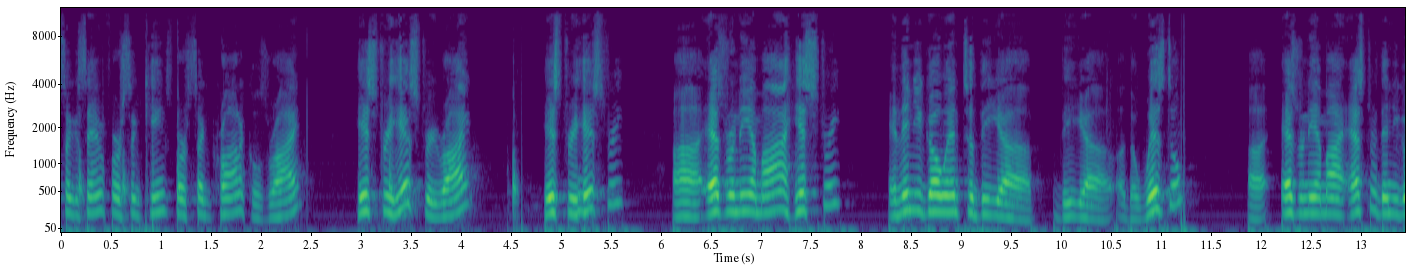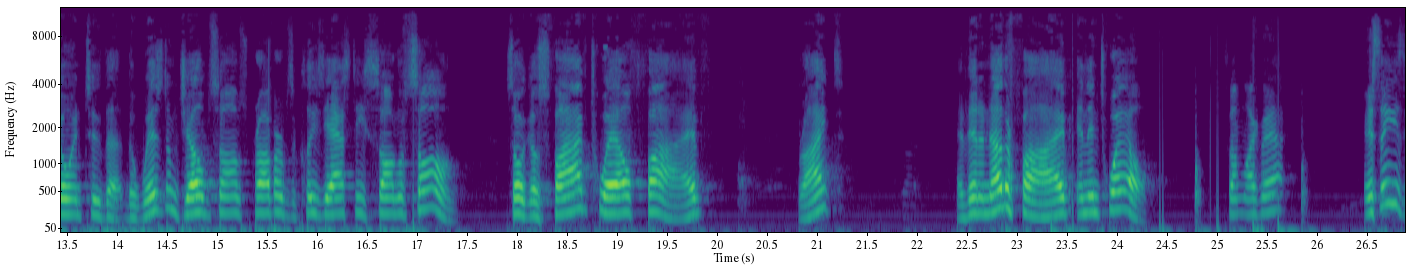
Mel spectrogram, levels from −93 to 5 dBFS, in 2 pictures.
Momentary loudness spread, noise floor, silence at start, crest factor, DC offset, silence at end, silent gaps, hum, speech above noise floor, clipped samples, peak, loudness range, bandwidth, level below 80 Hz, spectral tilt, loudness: 16 LU; -78 dBFS; 0.05 s; 20 dB; under 0.1%; 0.05 s; none; none; 51 dB; under 0.1%; -8 dBFS; 6 LU; 10.5 kHz; -62 dBFS; -6 dB/octave; -28 LUFS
